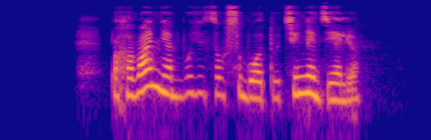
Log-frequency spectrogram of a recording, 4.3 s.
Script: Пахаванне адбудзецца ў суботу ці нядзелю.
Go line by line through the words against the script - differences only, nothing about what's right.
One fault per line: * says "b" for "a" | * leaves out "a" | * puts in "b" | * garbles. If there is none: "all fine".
all fine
